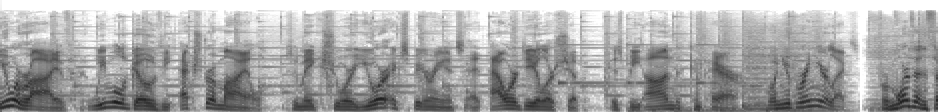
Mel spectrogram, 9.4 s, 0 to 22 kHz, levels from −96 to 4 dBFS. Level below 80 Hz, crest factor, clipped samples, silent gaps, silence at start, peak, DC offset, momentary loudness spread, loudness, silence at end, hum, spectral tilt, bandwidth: -40 dBFS; 14 dB; under 0.1%; none; 0 s; -2 dBFS; under 0.1%; 13 LU; -17 LUFS; 0 s; none; -6.5 dB/octave; 15 kHz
